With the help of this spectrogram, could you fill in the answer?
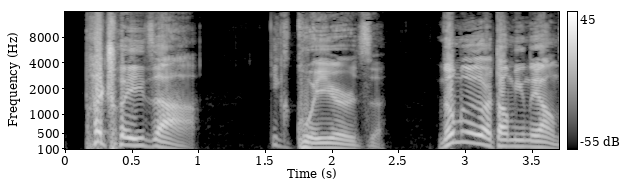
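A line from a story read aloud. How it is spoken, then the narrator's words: Roaring shout. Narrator (Chinese): 小五大吼了一声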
